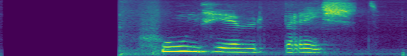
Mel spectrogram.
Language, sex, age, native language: Icelandic, male, 8, Icelandic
